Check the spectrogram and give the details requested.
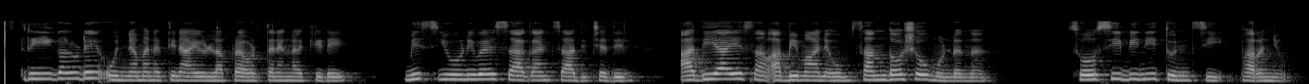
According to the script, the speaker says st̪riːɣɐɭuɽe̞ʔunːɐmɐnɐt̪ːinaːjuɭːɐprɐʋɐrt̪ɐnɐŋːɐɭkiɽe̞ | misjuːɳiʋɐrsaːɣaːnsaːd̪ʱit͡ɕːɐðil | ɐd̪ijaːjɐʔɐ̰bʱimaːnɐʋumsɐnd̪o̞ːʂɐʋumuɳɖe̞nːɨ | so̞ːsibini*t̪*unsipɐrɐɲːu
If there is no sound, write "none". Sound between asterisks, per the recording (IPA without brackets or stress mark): t̪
